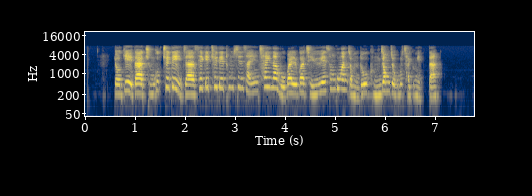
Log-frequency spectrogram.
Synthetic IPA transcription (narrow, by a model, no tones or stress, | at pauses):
jʌɡie̞dat͡ɕuŋɡuk̚t͡ɕʰwe̞de̞id͡ʑasʰe̞ɡe̞t͡ɕʰwe̞de̞tʰoŋɕʰinsʰaint͡ɕʰainamobaiɭɡwat͡ɕe̞jue̞sʰʌŋɡoŋɦand͡ʑʌmdokɯŋd͡ʑʌŋd͡ʑʌɡɯɾot͡ɕaɡjoŋɦe̞t̚t͈a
